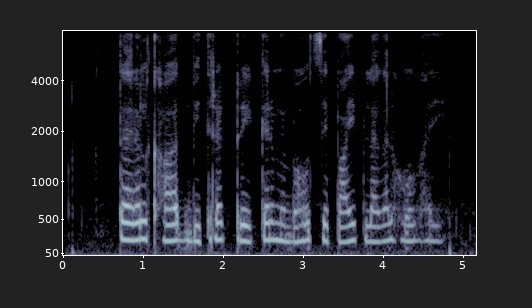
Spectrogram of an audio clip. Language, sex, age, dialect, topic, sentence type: Magahi, female, 25-30, Central/Standard, banking, statement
